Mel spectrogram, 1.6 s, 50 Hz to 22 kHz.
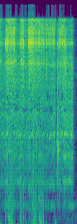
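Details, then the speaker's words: Fish-stunning device (setrum ikan) with vibrating contact breaker (platina), 1 mm primary and 0.5 mm secondary wire, still cold: harsh, fast rattling buzz with pulsing beat for about 1.5 s, then stops; described as quiet but high output. "dan bisa dibilang suaranya juga ini tidak terlalu keras teman-teman tidak terlalu berisik kecil sekali tapi outputnya besar"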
